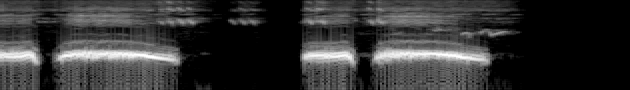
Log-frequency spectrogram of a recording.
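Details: Two phrases from a spotted dove lure call, each a short note followed by a long, soft, gently falling coo, spaced about a second apart with a quiet background.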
